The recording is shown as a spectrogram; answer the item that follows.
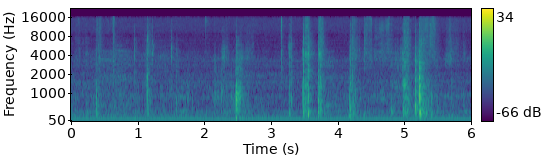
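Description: Fingers picking and scraping at sticky security-sticker residue on a cardboard box: faint, scattered scratches and clicks, the sharpest about two and a half seconds in.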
